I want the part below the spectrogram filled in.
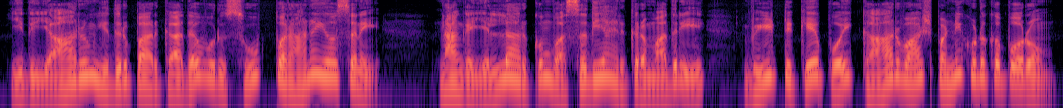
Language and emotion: Tamil, surprised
